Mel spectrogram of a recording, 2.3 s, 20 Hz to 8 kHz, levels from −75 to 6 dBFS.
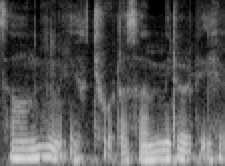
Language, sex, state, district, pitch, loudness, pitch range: Hindi, male, Bihar, Patna, 110 Hz, -15 LUFS, 100-120 Hz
